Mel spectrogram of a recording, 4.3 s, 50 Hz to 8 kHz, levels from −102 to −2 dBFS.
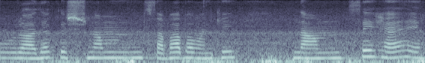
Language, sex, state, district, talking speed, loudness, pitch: Hindi, female, Bihar, East Champaran, 115 wpm, -26 LUFS, 210 Hz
